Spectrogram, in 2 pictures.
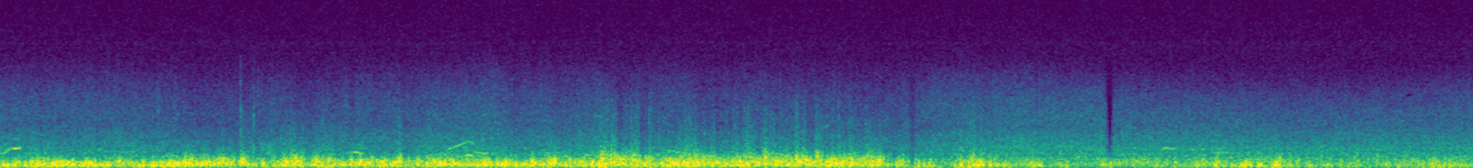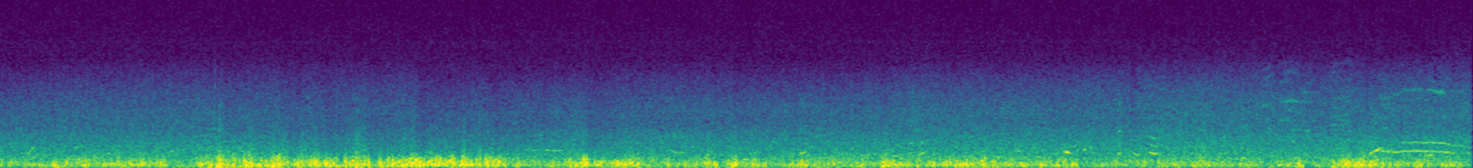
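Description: Small waves wash onto the shore.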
